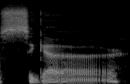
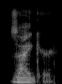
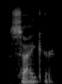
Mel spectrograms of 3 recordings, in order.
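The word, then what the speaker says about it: Cíger: So are we calling up Zdeno Cigar? Tiger, yeah. How do you say his name? Zeiger. Zeiger. I can't do that with a C.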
